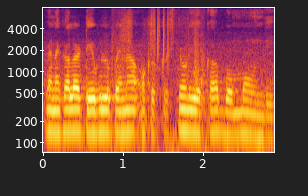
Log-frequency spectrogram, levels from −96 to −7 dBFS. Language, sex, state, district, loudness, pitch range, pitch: Telugu, male, Telangana, Hyderabad, -15 LUFS, 135-145 Hz, 140 Hz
